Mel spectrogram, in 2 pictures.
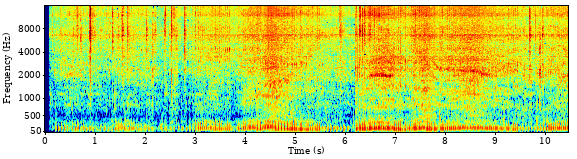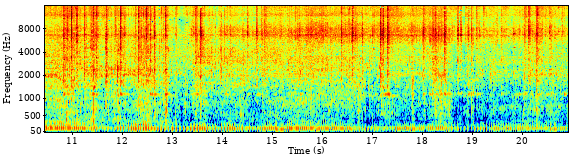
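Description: Small motorcycle engine running under load, revving up and down again and again as it is ridden slowly through deep mud ruts. It is loudest between about four and nine seconds in.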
